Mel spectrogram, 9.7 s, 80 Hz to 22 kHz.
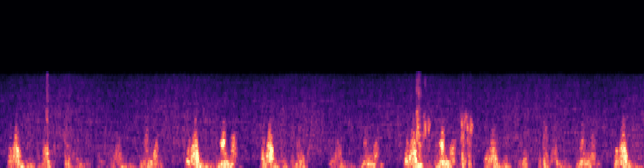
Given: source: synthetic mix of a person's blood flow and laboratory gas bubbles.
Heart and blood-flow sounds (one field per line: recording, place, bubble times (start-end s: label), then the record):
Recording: Doppler ultrasound of blood flow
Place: precordium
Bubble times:
0.64-0.82 s: bubbles
0.96-1.08 s: bubbles
6.24-6.46 s: bubbles
6.88-7.12 s: bubbles
8.08-8.24 s: bubbles
From the record:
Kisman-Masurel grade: 121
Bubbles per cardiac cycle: 1 to 2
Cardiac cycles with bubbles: 10 to 50%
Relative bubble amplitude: barely perceptible (0.100 to 0.250)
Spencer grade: 2 (many but less than half of the cardiac periods contain bubble signals, singularly or in groups)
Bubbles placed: only in the low amplitude regions of the cardiac cycle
